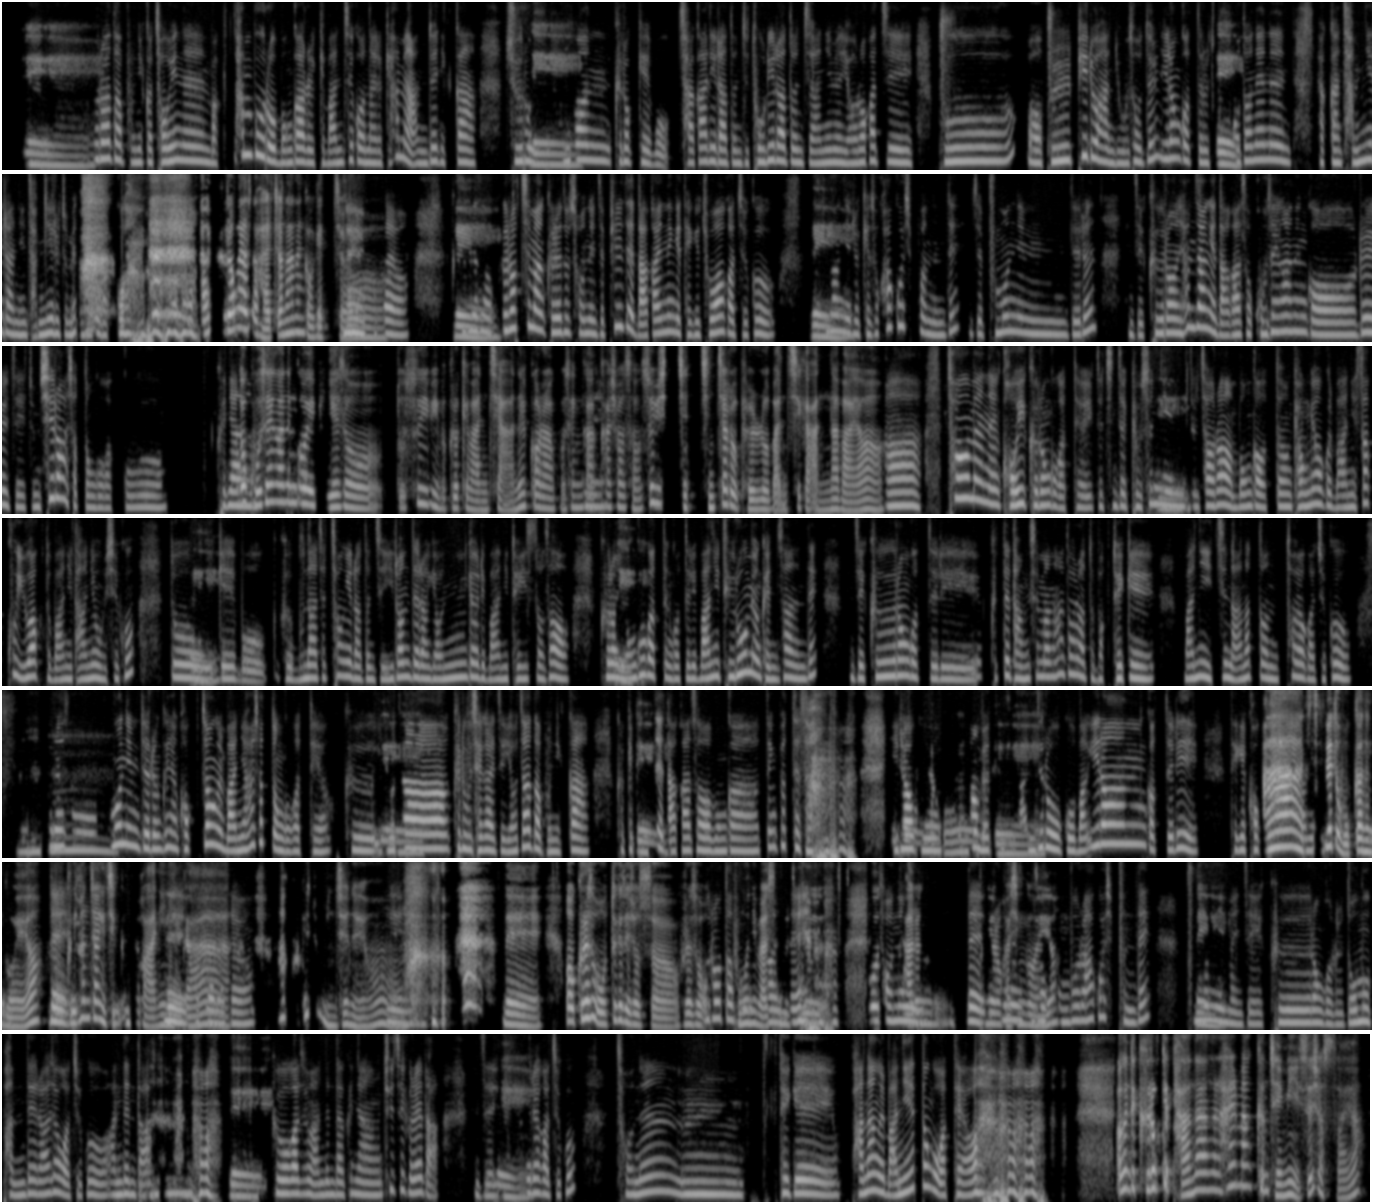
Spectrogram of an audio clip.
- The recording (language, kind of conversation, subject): Korean, podcast, 가족의 기대와 내 진로 선택이 엇갈렸을 때, 어떻게 대화를 풀고 합의했나요?
- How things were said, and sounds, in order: other background noise; tapping; laugh; in English: "필드에"; "수입이" said as "수잇이"; laugh; unintelligible speech; laugh; laugh; laugh; laugh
